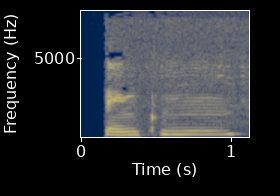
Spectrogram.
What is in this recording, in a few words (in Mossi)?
"tẽn-kũum", Moore; civil war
